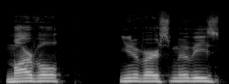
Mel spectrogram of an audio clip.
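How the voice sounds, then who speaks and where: A man's voice: on the high side, completely flat delivery, unhurried, mellow, smooth, no echo, studio quality. Clean-voiced man chatting casually. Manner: informal, sweary. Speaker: podcast co-host. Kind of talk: casual banter about films and pop culture.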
